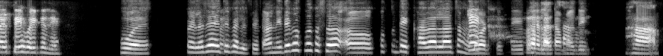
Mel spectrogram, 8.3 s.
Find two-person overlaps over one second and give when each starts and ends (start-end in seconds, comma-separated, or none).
6.1-7.3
